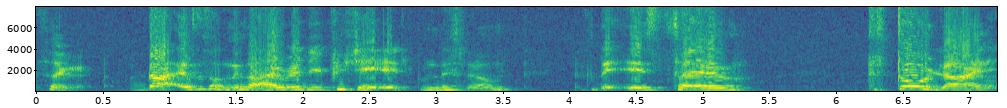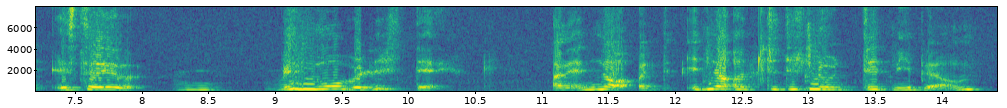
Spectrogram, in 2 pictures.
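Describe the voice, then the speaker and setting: A man's voice: high-pitched, animated, unhurried, poor audio. A man vlogging a casual film reaction, rambling and searching for words as he gushes.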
